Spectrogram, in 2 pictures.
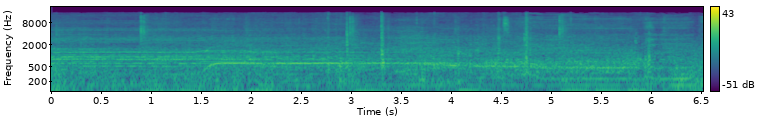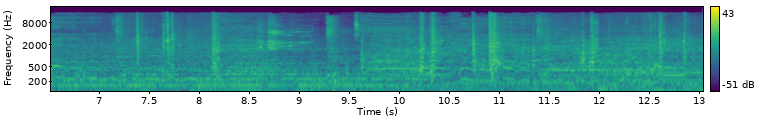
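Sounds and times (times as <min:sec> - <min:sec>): skateboard clacks: 0:00.0 - 0:06.3, 0:07.0 - 0:13.0
skateboard wheels rolling on concrete: 0:00.0 - 0:13.0
song with pulsing bass beat: 0:00.0 - 0:13.0.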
